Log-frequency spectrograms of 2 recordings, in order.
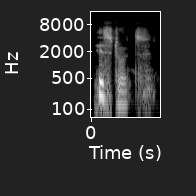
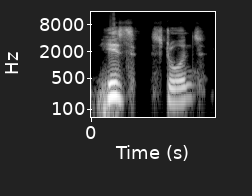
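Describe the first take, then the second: First: It is run together as one word. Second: It is split into two separate words. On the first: The speaker calls it right. "One single term" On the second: The speaker calls it wrong. "not his stones. No, we never say that"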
